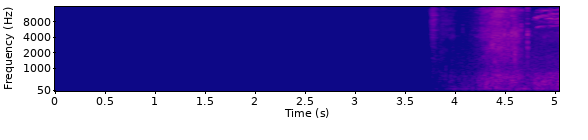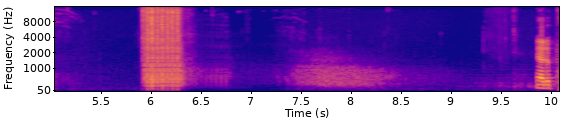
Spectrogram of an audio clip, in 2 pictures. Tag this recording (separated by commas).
machine gun shooting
